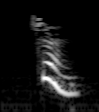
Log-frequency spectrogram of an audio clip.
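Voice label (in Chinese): "阵", Mandarin Chinese; hsk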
